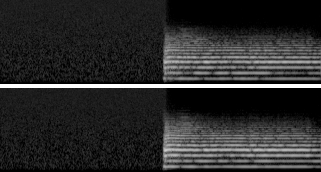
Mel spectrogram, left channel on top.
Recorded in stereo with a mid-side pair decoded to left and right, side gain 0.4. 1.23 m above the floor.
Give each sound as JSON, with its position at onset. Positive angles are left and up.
{"t": 1.6, "sound": "a trumpet", "azimuth_deg": -45, "distance_m": 5.5}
